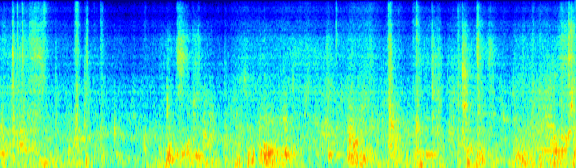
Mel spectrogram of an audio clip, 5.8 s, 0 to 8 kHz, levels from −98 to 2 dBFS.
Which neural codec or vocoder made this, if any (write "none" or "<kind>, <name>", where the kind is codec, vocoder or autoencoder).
autoencoder, DAC-VAE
